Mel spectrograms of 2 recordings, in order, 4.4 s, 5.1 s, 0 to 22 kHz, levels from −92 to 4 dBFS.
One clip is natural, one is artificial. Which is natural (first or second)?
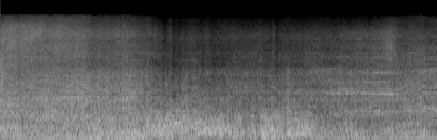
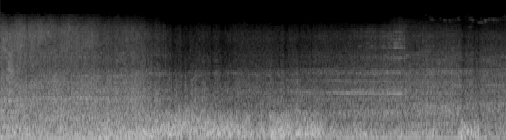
second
